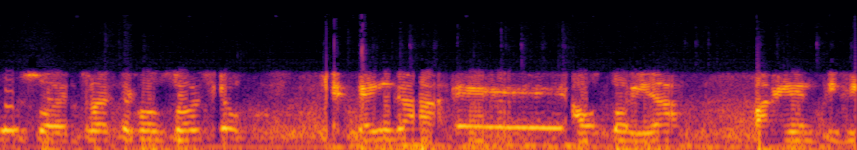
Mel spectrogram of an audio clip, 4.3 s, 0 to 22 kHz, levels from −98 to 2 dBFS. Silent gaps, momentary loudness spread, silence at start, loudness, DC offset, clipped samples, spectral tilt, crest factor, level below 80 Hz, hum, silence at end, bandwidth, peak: none; 6 LU; 0 s; -19 LUFS; under 0.1%; under 0.1%; -7 dB/octave; 18 dB; -32 dBFS; none; 0 s; 7.4 kHz; -2 dBFS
